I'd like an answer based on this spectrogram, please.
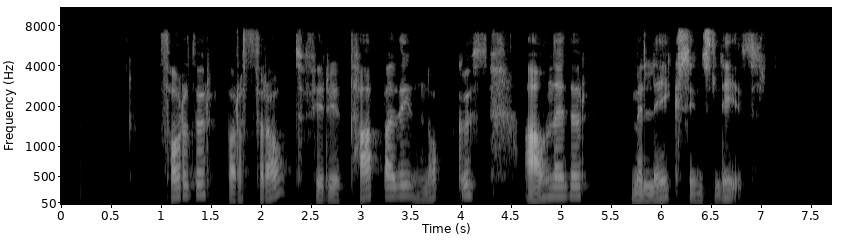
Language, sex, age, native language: Icelandic, male, 30-39, Icelandic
